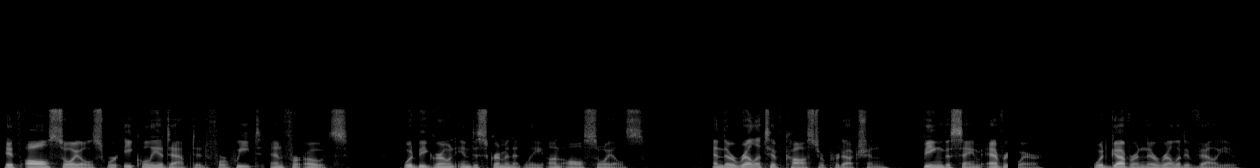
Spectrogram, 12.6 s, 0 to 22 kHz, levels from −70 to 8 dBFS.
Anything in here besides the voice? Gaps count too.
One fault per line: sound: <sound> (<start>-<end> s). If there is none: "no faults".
sound: dropout (10.1-10.2 s)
